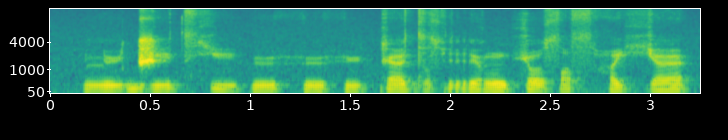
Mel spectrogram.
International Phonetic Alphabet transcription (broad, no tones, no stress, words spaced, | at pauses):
ly d͡ʒit͡sçi | ʉ hʉ hykædʲɵsˤ rʲɔŋ çysˤæsˤhe çæ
